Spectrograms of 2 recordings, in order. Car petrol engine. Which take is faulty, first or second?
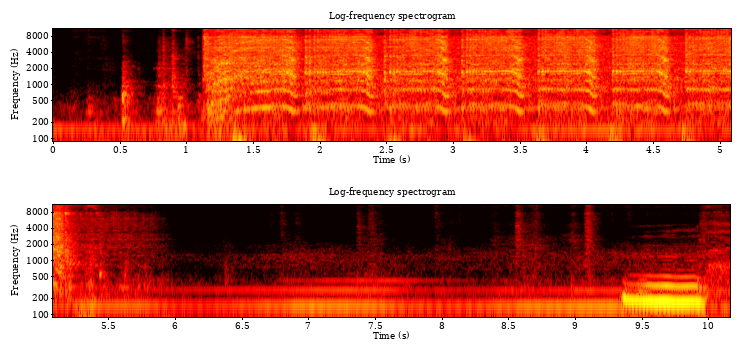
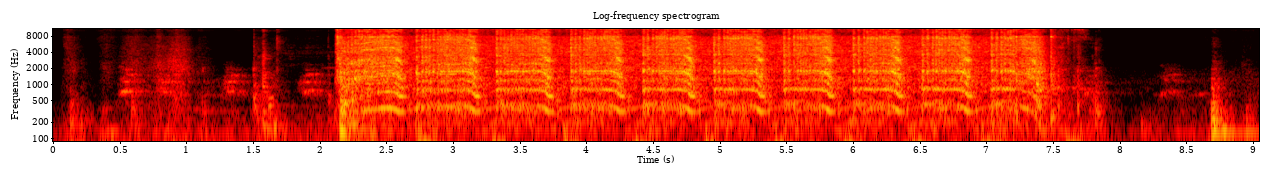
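first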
